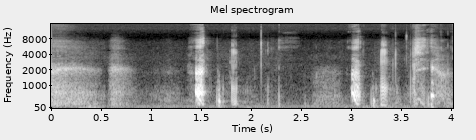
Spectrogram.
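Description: Soft breathy intakes, then several short clipped 'choo' bursts held back in the throat: a run of stifled sneezes.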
